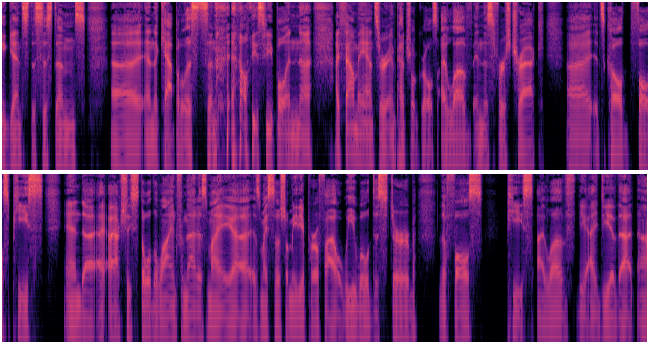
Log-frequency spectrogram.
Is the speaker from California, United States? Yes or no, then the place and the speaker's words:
yes; Los Angeles, California, United States; the South Bay, which is where I'm from. South Bay being the lower LA beach area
